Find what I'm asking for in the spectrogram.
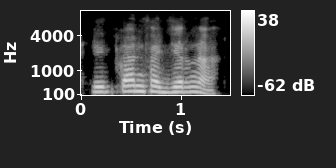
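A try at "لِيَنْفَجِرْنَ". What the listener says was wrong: Lian, bukan li.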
